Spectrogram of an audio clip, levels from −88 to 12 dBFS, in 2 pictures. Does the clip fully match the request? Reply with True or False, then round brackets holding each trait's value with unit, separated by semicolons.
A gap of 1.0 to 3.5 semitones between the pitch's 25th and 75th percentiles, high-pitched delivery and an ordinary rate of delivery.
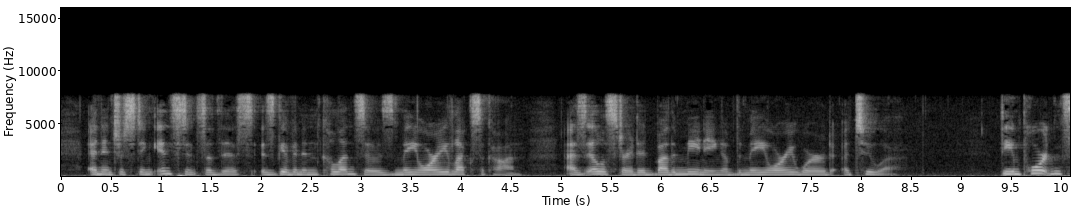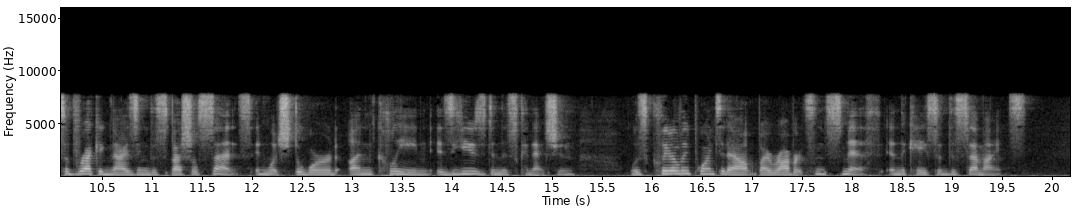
True (2.5 semitones; 200 Hz; 150 wpm)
